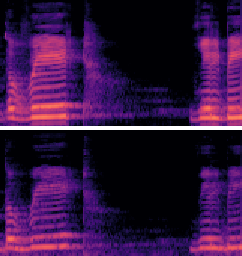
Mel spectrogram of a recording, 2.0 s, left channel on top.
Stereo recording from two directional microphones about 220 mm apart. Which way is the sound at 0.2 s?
55° left (ahead or behind).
